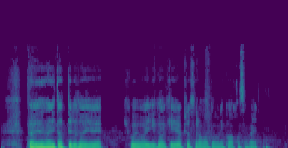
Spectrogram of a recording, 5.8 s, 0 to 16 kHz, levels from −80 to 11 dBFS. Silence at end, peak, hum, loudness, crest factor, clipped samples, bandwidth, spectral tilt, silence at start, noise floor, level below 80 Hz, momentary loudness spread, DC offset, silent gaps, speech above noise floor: 0.4 s; -6 dBFS; none; -24 LUFS; 18 dB; under 0.1%; 9.4 kHz; -8 dB/octave; 0.25 s; -48 dBFS; -56 dBFS; 20 LU; under 0.1%; none; 25 dB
